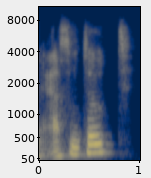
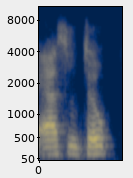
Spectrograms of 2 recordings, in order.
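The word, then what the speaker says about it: asymptote: There's a silent P in there. Please don't say astope like telescope. Isotope like isotope that that's fine to have the P there but it's an asmtote with a T at the end please.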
